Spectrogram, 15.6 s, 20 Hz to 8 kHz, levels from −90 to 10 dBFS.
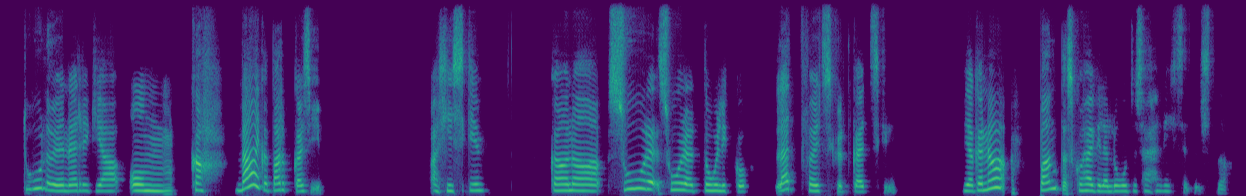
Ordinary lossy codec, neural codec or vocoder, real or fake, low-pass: none; codec, 16 kHz, 1 kbps, X-Codec, HuBERT features, trained on LibriSpeech; fake; none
